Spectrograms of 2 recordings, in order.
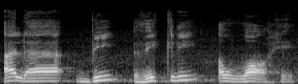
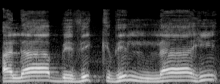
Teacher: قلوبہم بذکر اللہ، یہاں وقف پڑھیں گے تو بذکر اللہ پڑھیں گے، الا بذکر اللہ، یہاں پر بھی را کے نیچے زیر سے اس میں اللہ کی حرف لام کے ساتھ ملائیں گے، درمیان میں سے الف حمزہ کو حذف کیا جائے گا، اور اس میں اللہ کی لام کو یہاں بھی باریک پڑھیں گے کہ ما قبل را کے نیچے زیر ہے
